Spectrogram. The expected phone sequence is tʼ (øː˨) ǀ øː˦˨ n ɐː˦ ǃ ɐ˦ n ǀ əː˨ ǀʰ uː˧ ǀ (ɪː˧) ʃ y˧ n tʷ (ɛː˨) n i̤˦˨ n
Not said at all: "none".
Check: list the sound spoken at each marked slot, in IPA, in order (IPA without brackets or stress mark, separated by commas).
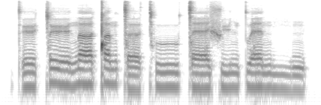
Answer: øː˨, ɛː˧, ɛː˦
